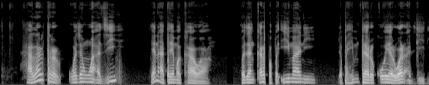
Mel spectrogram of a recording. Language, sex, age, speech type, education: Hausa, male, 30-45, read, tertiary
